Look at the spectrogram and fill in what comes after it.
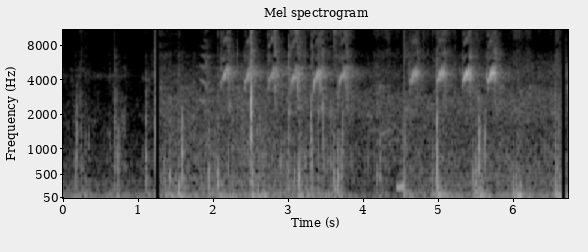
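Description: Small birds chirping: short, high, falling chirps repeated two or three times a second from about two seconds in. Beneath them, footsteps knock on a wooden boardwalk.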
